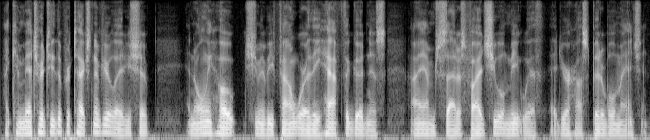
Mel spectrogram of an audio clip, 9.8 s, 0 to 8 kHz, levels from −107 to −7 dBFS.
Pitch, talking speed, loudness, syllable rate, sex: 85 Hz, 190 wpm, -20 LUFS, 5.3 syllables/s, male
